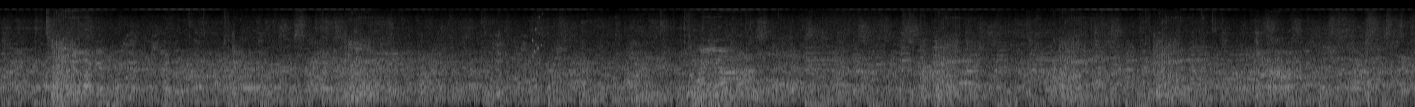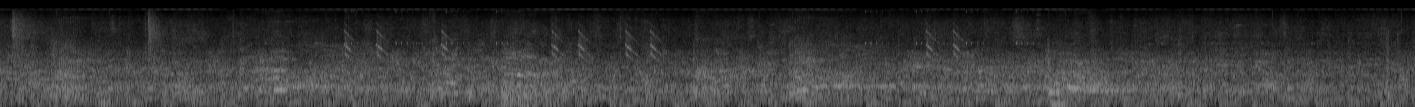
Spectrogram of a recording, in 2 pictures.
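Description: Young men talk and react excitedly close by.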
